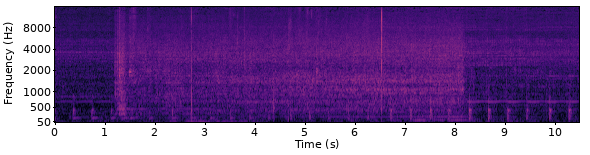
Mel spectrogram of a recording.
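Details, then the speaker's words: Hyundai WME8410 front-loading washing machine in spin cycle: a sharp, regular knock about two to three times a second while ramping up, disappearing once maximum spin speed is reached. "характерно слышно его выходит на максимальный оборот и звук пропадает"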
